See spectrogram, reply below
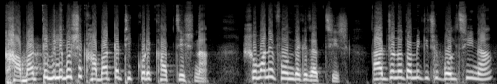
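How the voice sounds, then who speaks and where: নারীকণ্ঠে উঁচু গলার কড়া, যত্নশীল মা. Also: female voice, high-pitched, animated, fast, no room sound, studio quality. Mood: scolding. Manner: nagging, commanding. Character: caring but strict, scolding mother. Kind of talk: children's cartoon story acting.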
